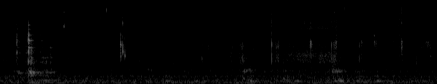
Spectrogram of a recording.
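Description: Faint clicks and light scrapes of wooden chopsticks against a small glass jar as chili paste is scooped out onto the noodles, over near silence; the sharpest click comes about a third of a second in.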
